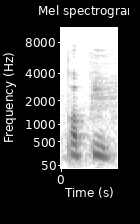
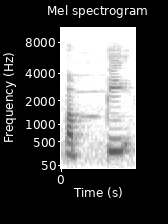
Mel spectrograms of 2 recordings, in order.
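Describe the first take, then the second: First: The middle p is single and light. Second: The middle p is doubled and forceful. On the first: The speaker calls it right. "पप्पी ही बोलना है normally" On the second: The speaker calls it wrong. "पप्पी ऐसे नहीं पढ़ना है"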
